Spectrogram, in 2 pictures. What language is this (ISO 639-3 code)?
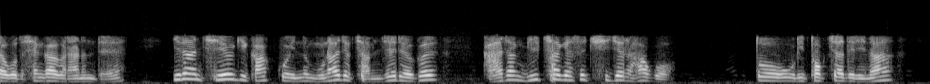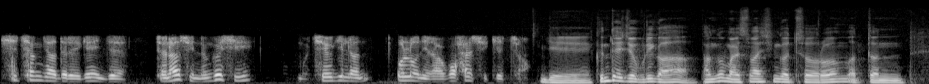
kor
